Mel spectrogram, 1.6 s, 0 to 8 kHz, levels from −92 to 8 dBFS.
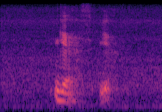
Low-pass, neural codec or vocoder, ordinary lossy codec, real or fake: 7.2 kHz; vocoder, 44.1 kHz, 128 mel bands every 512 samples, BigVGAN v2; none; fake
